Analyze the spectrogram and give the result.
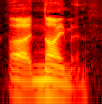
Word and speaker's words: Nyman: Also, how do you say your last name? Najimone? Seth? – Nyman. – Nyman. I wasn't even close. – Is it Nyman? – It is. Few Americans get it right.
